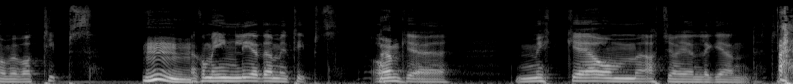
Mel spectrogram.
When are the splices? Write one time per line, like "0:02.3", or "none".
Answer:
none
